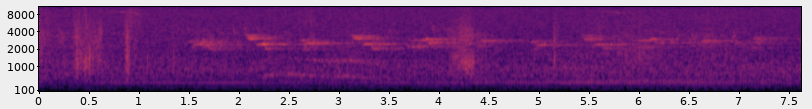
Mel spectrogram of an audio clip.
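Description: Faint songbird chirping, a quick run of short high notes, over quiet woodland ambience, with a couple of soft footsteps on the dirt trail near the start.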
